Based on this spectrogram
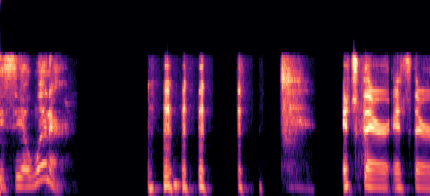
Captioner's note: laugh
